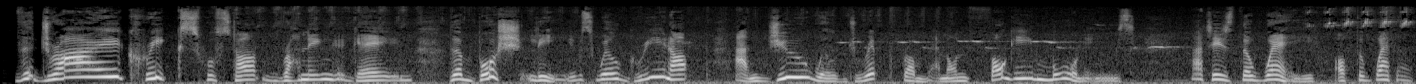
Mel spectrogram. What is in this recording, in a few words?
mature character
